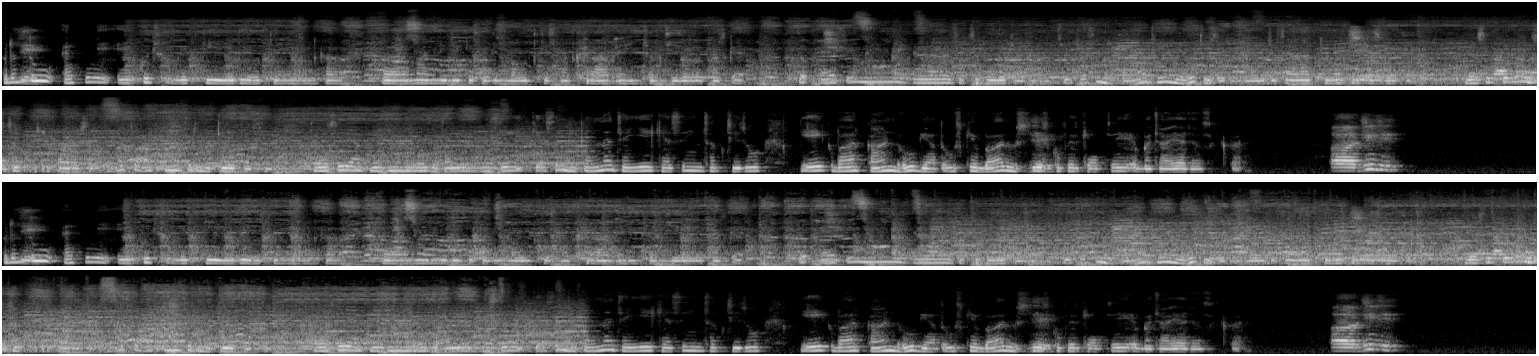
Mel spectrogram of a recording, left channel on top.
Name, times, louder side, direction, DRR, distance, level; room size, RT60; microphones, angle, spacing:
voice 1, 0.0-7.4 8.0-14.1 14.6-15.5 15.9-27.7, left 2 dB, 30° left, 0.6 m, -20 dB
sound 1, 1.2-20.4, right 2 dB, 70° right, 2.6 m, -27 dB
sound 2, 9.3-21.2, right 3 dB, 35° right, 1.1 m, -26 dB
voice 2, 13.4-13.8 14.9-15.3 25.6-25.8 28.6-29.2, left 1 dB, 60° left, 3.1 m, -20 dB
10.5 x 7.3 x 3.8 m
head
